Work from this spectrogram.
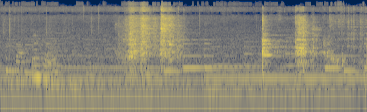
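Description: Lid set on an appe pan while rice appe fry, a few close metallic clinks over a steady background sizzle.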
